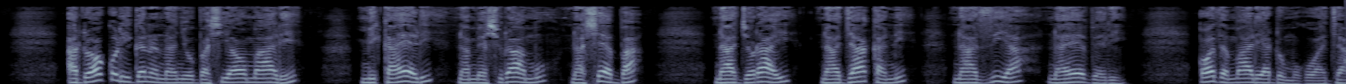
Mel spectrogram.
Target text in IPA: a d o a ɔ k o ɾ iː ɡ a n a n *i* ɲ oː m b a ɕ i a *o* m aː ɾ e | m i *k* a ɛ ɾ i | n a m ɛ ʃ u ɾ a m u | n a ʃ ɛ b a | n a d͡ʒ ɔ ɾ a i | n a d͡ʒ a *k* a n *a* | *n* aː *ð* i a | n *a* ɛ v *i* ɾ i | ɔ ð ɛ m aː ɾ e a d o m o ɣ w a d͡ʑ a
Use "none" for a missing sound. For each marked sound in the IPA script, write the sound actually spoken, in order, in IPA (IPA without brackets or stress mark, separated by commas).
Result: a, ɔ, k, k, i, n, z, a, ɛ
